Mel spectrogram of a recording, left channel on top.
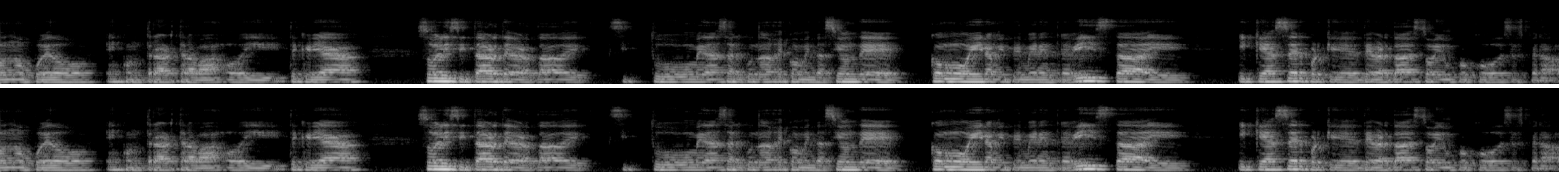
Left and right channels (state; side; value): identical; both; correlation 1.00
